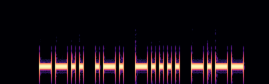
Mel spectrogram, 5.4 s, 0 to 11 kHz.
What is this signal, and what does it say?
Morse code, heard as a keyed tone, about 15 wpm, 700 Hz. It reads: ZR6Y
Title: DXCC-100 Call Signs - 4 Characters - 15wpm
